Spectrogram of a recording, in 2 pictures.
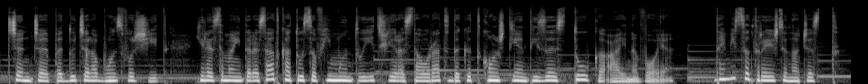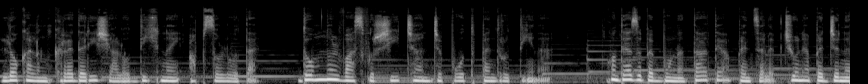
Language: Romanian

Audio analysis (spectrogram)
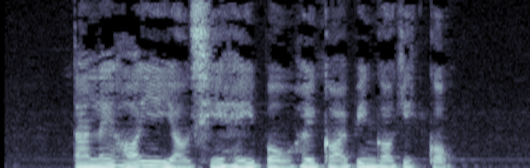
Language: Cantonese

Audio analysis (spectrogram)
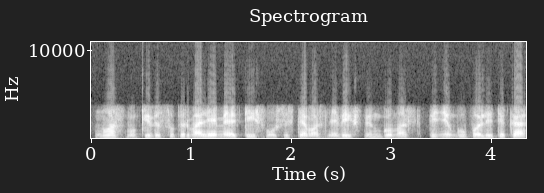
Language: Lithuanian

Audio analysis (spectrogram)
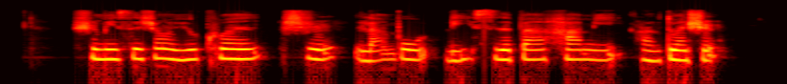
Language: Chinese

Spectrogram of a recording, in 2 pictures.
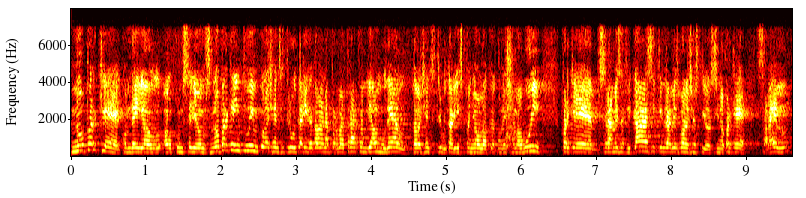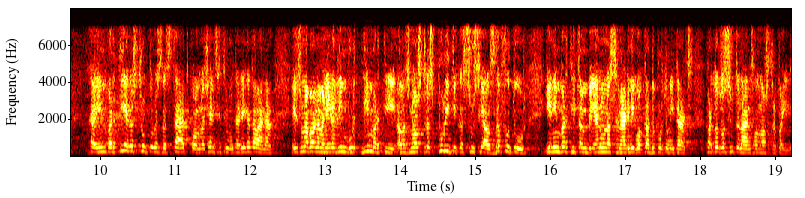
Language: Catalan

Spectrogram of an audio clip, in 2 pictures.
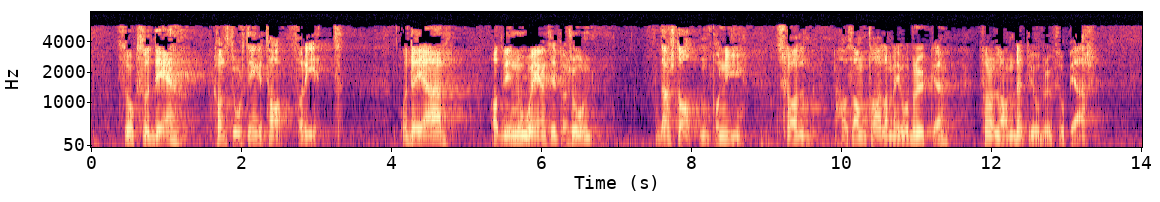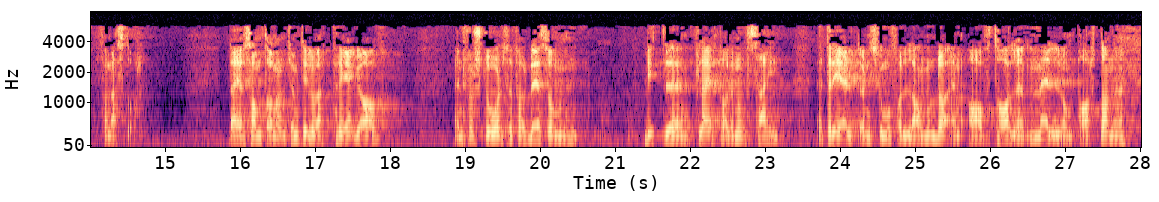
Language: Norwegian Nynorsk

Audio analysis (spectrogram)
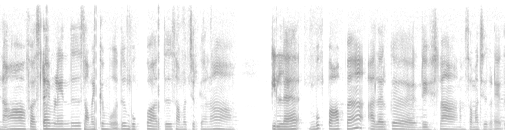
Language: Tamil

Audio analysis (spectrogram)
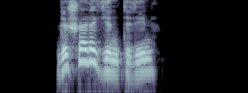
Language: Kabyle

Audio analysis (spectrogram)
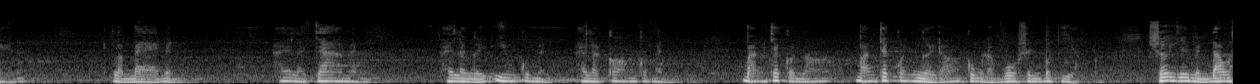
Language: Vietnamese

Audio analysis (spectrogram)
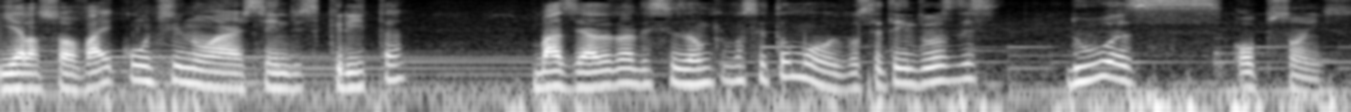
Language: Portuguese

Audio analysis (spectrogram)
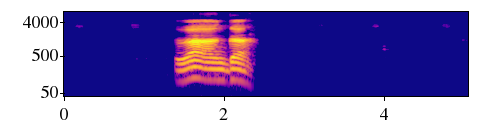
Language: Mokpwe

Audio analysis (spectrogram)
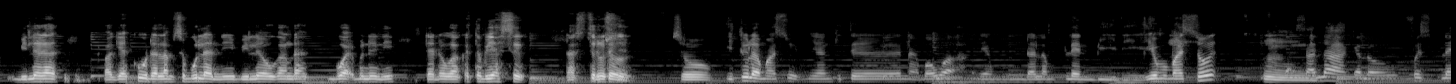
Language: Malay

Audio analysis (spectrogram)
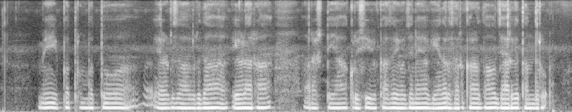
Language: Kannada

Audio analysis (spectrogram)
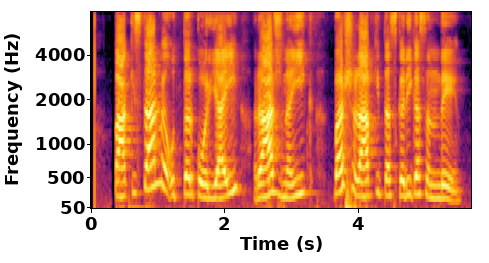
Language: Hindi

